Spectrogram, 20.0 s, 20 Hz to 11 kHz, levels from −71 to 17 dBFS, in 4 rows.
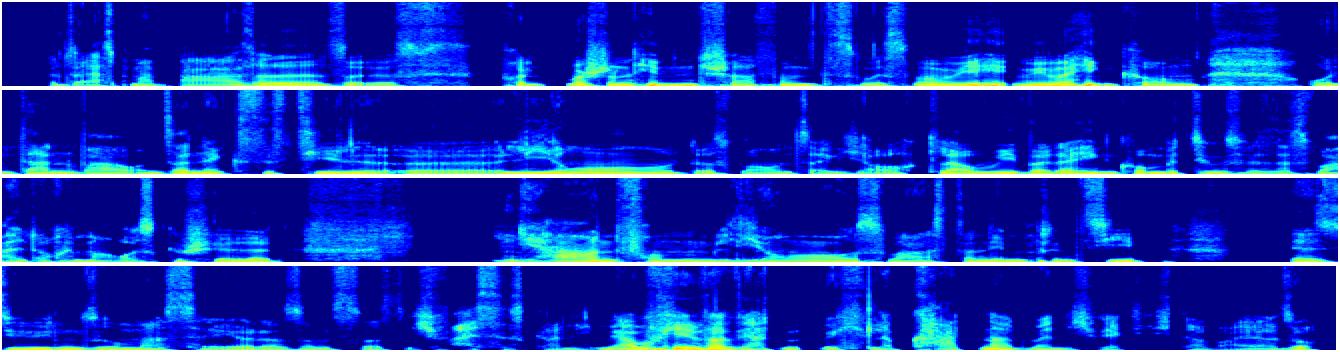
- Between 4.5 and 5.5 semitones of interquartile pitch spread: Yes, average, 5.1 semitones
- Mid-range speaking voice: No, very low, 95 Hz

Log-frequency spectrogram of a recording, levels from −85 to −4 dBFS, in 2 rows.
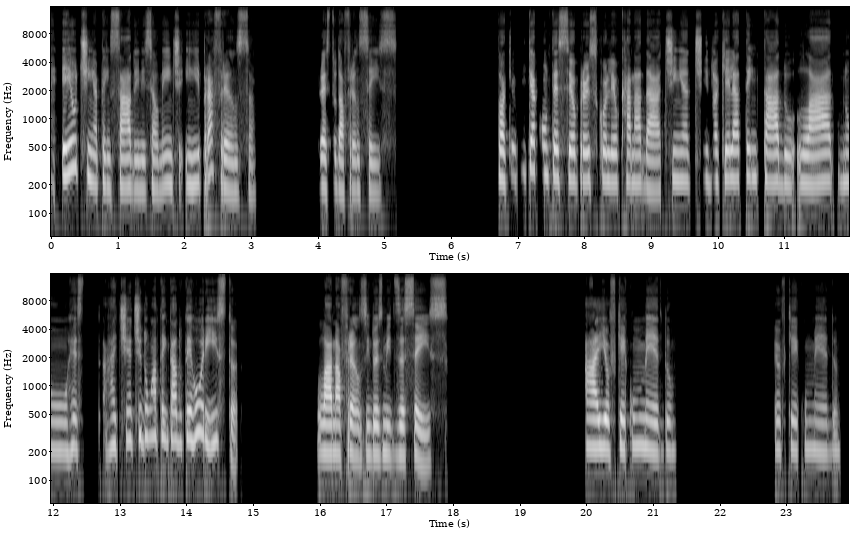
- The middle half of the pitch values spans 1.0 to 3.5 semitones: Yes, average, 3.0 semitones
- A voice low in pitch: No, high, 210 Hz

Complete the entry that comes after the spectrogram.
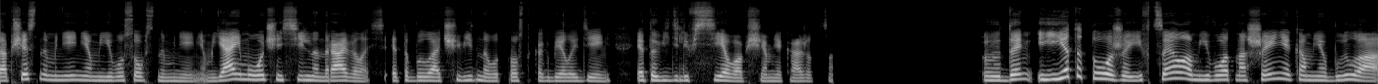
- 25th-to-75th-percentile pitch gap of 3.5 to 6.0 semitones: Yes, average, 4.1 semitones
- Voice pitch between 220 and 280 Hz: No, high, 190 Hz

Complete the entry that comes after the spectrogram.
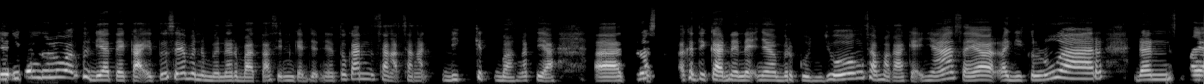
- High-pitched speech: Yes, high, 205 Hz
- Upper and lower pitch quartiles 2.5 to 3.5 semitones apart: No, average, 4.0 semitones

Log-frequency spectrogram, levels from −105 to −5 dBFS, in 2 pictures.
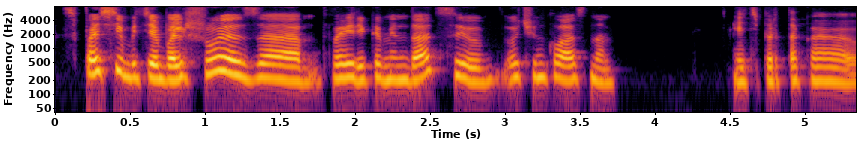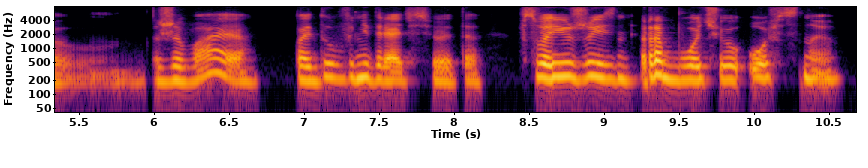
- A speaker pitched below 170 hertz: No, high, 220 Hz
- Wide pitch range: No, average, 2.7 semitones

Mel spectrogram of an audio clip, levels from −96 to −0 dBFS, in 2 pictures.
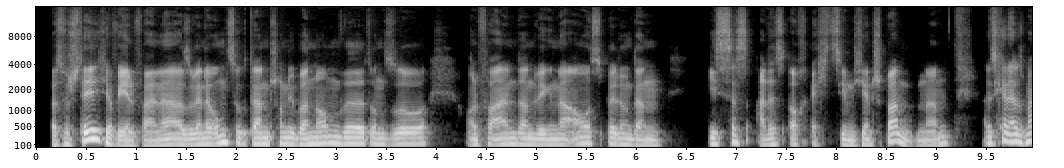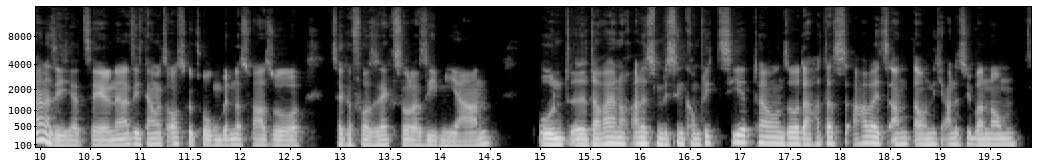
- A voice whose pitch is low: Yes, low, 105 Hz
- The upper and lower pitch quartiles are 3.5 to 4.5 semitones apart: No, average, 2.8 semitones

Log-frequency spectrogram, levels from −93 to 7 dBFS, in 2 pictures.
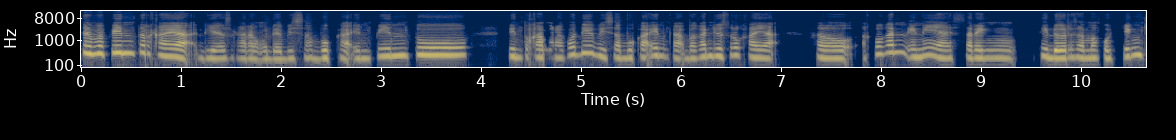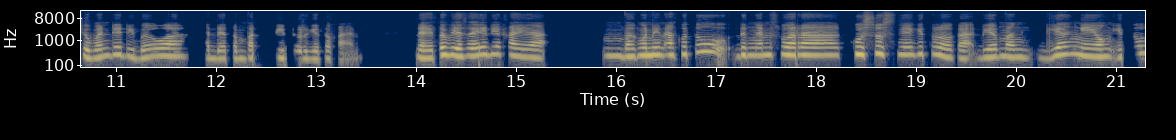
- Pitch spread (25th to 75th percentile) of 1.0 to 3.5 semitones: No, average, 4.3 semitones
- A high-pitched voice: Yes, high, 235 Hz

